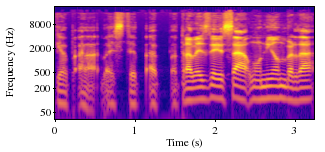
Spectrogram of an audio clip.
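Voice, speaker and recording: Pitch varies in an ordinary way as a man talks on a very clean recording with a silent background. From Mexico, Sonora. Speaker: pastor. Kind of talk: casual chat. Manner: halting, many fillers and repetitions.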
